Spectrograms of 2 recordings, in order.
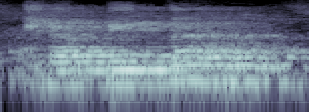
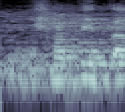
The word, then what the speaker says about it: क्षपितः: सुवित्वया रतिपतिः क्षपितः क्षणेन, क्षपिता नहीं, क्षपितः, क्षपिता और क्षपितः अंतर समझ आ रहा है। क्षपिता में तो आपने इसके सामने विसर्ग की जगह पर डंडा लगा दिया, तो वो सही उच्चारण नहीं हुआ।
